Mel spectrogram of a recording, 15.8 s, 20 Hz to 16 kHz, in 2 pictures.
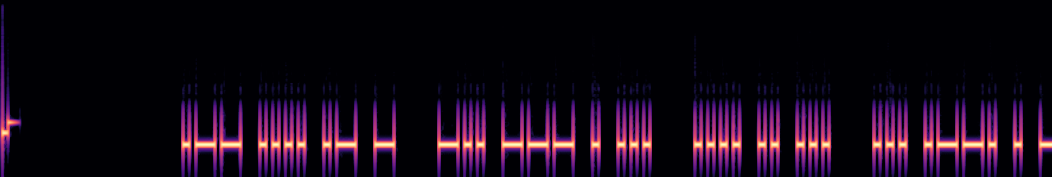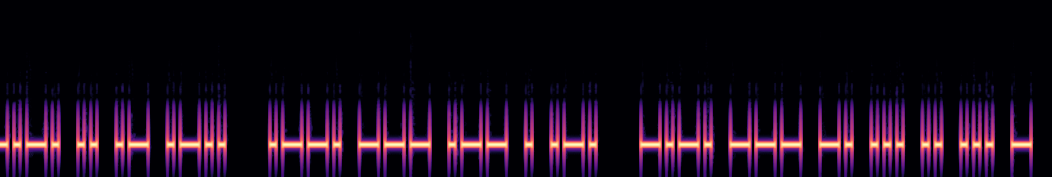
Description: Morse code, heard as a keyed tone, about 25 wpm, 700 Hz. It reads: WHAT DOES HIS SPECIAL POWER CONSIST
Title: Sentences from Top 1400 Words 25wpm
